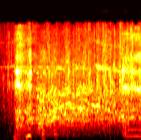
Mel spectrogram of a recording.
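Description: Studio audience applauding, starting about a quarter second in, just after the contestants are announced, with a few voices calling out over the clapping.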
